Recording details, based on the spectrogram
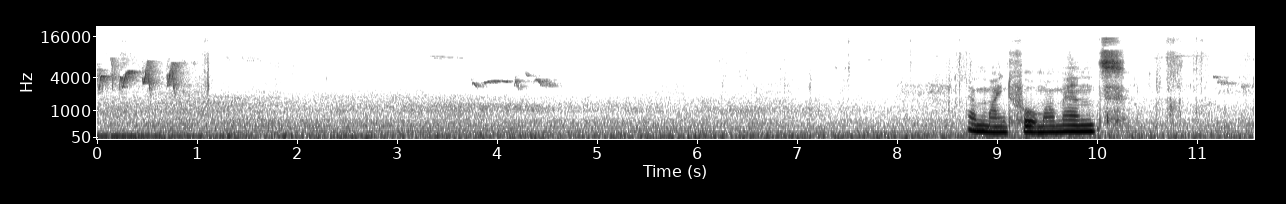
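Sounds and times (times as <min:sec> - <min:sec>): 
small birds chirping and twittering outdoors: 0:00.0 - 0:04.8, 0:06.4 - 0:11.5
speech: 0:08.7 - 0:10.4.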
